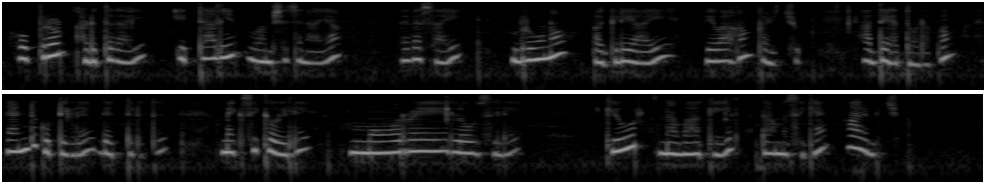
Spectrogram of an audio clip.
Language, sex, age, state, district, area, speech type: Malayalam, female, 45-60, Kerala, Wayanad, rural, read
